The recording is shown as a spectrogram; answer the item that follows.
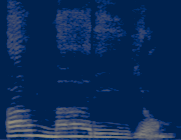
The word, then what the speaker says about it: amarillo: And the color yellow in Spanish is called amarillo. Amarillo. Okay, you see a, I, o. These are the vowels in amarillo.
